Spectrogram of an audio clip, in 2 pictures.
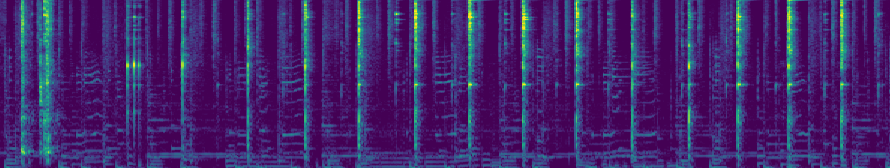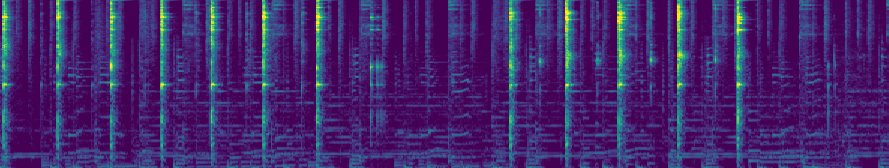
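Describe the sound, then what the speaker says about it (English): Steady, ringing hammer blows on hot steel as the end of a crowbar is upset and flattened while being forged into a chisel, struck in a fast, regular rhythm, loud and close, with no talking. "We're just gonna upset that end a little bit, just to make it a little flatter of a surface to strike."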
